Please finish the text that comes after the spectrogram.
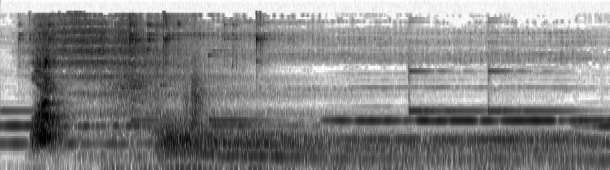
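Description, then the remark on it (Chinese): A small dog growls quietly: two short, rough bursts followed by a low, steady rumble that lasts to the end, with faint sustained tones in the background and no talking. “小狗紧接着跟着妈妈，因为刚刚才被小主人责骂，所以狗狗不敢大声叫，但是狗狗还是小声地怒吼着。”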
